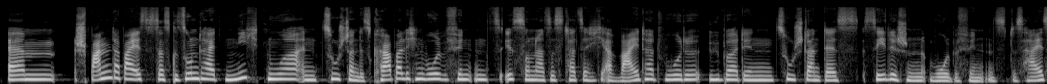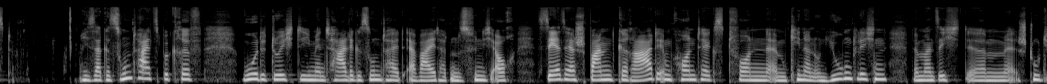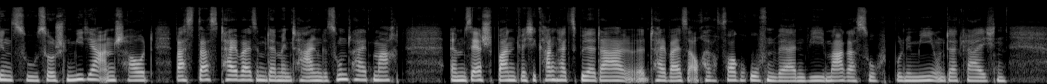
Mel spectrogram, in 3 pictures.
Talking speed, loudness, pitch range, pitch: 155 wpm, -20 LUFS, 185-225 Hz, 200 Hz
